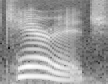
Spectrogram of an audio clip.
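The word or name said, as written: carriage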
